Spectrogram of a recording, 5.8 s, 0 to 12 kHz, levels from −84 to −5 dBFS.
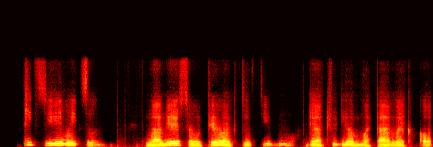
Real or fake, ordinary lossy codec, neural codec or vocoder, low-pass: fake; MP3, 96 kbps; codec, 16 kHz, 0.5 kbps, FreqCodec, smaller model; 7.2 kHz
